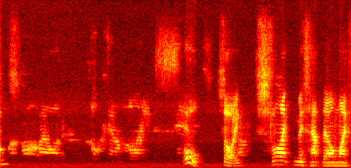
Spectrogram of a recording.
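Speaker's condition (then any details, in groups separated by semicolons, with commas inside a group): No condition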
